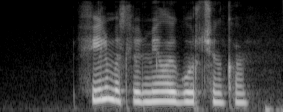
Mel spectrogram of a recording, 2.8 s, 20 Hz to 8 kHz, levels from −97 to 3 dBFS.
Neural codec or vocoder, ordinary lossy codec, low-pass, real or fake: none; none; none; real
